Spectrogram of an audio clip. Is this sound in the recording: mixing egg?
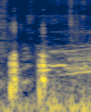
no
